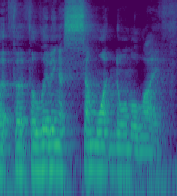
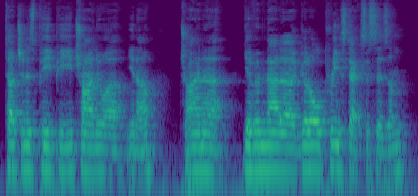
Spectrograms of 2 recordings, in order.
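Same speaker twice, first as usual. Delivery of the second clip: ordinary talk, nothing marked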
